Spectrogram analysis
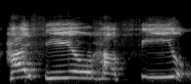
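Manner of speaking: high-pitched "feel" with a hard, stretched ee; imitating Russian mispronunciation. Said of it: "like, real hard".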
